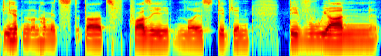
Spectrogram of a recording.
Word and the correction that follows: Devuan: Es wird Devuan ausgesprochen, habe ich vorher gerade gelesen.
